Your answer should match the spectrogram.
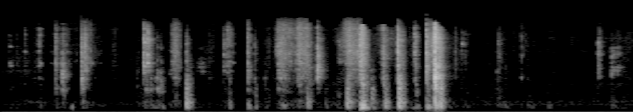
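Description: Push-down plastic vegetable dicer being pressed onto onion chunks: a run of sharp clicks and crunches as the lid drives the onion through the grid blade, loudest just before it stops about four and a half seconds in.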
